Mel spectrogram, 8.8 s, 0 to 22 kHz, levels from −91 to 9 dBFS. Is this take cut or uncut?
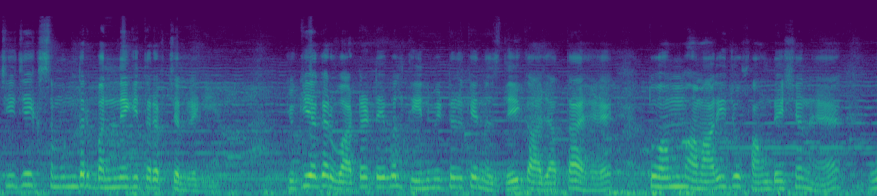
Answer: uncut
